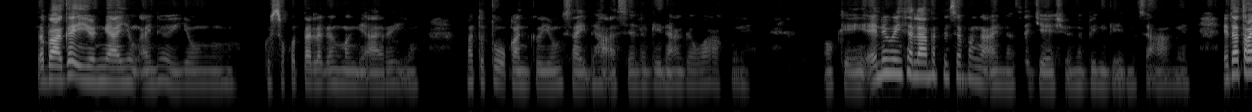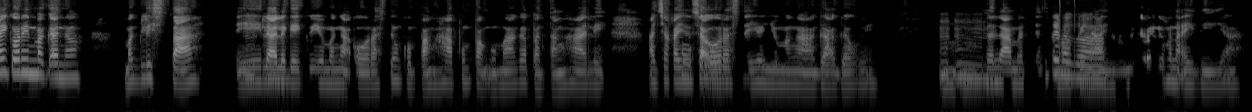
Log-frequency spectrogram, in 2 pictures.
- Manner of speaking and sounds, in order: none
- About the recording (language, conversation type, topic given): Filipino, advice, Paano ako makapagtatakda ng oras para sa malalim na pagtatrabaho?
